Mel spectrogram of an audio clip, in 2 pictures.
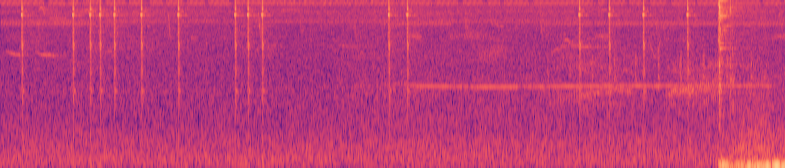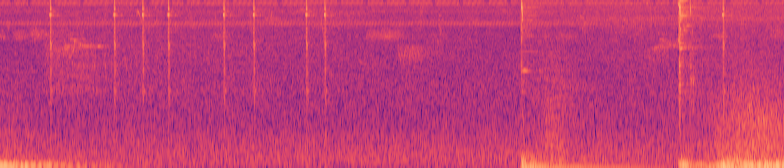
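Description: Short, soft menu ticks click again and again as a selection moves.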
